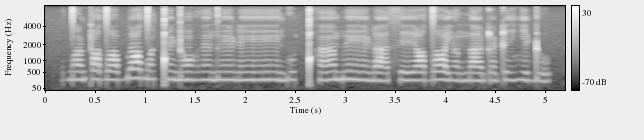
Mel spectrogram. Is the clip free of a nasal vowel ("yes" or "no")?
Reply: no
